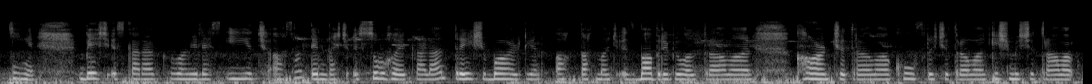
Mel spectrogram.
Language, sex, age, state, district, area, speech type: Kashmiri, female, 18-30, Jammu and Kashmir, Ganderbal, rural, spontaneous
